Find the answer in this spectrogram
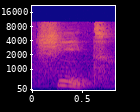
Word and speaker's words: sheet: La palabra para sábana es sheet. Y es una palabra engañosa porque si no pronuncian esto bien, sheet, con una I, como si fuera una I larga, sheet.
